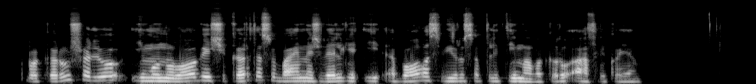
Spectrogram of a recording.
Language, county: Lithuanian, Klaipėda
